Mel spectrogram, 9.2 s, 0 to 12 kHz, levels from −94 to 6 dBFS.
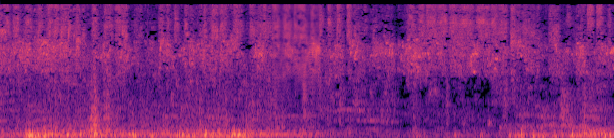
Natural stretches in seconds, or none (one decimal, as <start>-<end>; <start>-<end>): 0.0-4.1; 4.8-9.2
